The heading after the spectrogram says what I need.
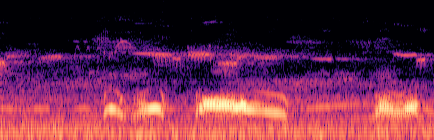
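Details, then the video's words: Spotted dove call used as a lure for bird trapping: two short soft coos rise into a longer, level, then falling croo, with another short coo pair starting at the end, over a faint low background hum. "Sound Of Spotted Dove is so good,Bẫy cu gáy bằng mồi trồn,เสียงนกเขาใหญ่,Suara Terkukur Pikat Tua"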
